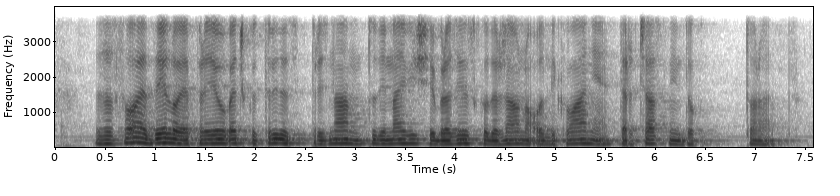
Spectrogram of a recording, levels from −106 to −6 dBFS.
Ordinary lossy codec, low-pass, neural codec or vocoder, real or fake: none; 3.6 kHz; none; real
